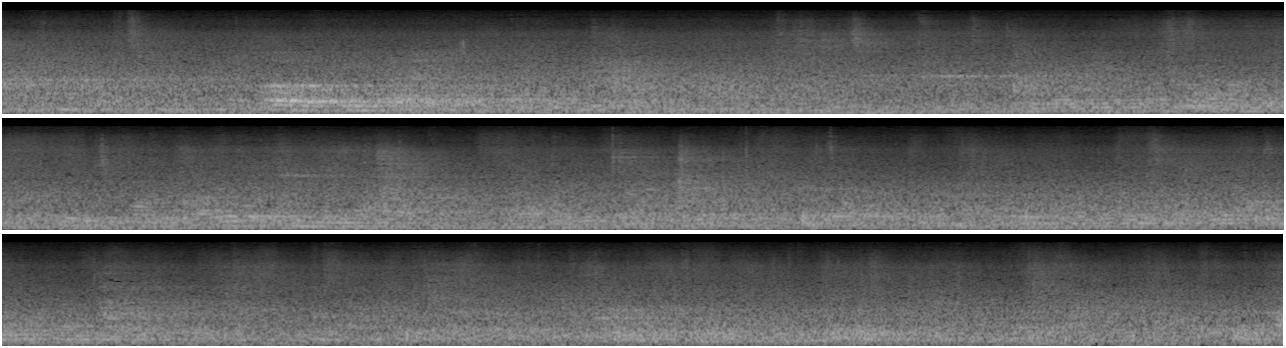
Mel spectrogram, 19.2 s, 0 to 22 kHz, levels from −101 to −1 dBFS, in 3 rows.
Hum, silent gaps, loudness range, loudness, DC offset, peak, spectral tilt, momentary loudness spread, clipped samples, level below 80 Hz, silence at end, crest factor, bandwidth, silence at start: none; none; 3 LU; -40 LUFS; under 0.1%; -22 dBFS; -5 dB/octave; 4 LU; under 0.1%; -58 dBFS; 0 s; 18 dB; 16 kHz; 0 s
